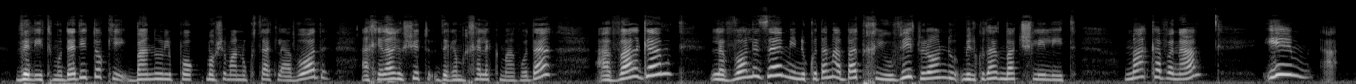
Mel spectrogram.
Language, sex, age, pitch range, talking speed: Hebrew, female, 30-49, 235-315 Hz, 130 wpm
